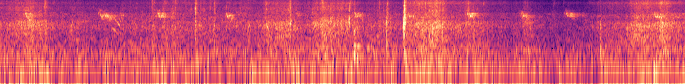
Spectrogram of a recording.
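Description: Bird chirping: short high chirps repeating about once a second, over faint rustling, with one sharp click about five seconds in.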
